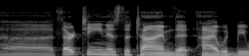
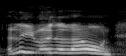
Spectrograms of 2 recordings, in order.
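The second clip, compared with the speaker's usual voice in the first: higher, slow put-on plea; mock whiny boy; 11 semitones higher than usual. Retelling Joseph telling Bobby to leave, slow put-on plea. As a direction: stretch it out, pitched up.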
